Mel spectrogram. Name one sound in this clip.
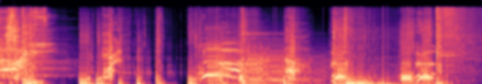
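Sword blades swish and heavy blows thud in a fight.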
